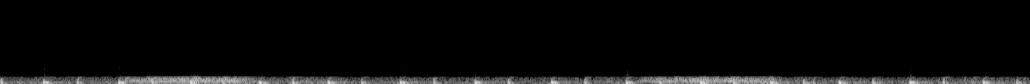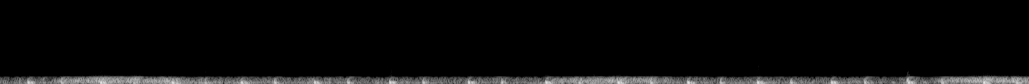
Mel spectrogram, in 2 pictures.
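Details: Real normal-rate heartbeat and pulse recording: steady low heart thumps at about 81 beats a minute, a normal resting rate.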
